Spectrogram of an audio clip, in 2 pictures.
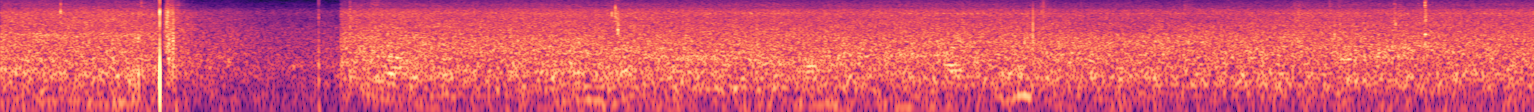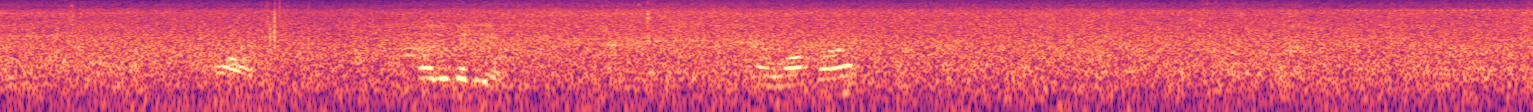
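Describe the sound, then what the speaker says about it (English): Rushing water of Kakochang waterfall in Karbi Anglong district near Bokakhat, a steady broadband roar that holds nearly constant throughout, with a brief dip near the start and faint voices occasionally under the noise. "The waterfall of Kakochang."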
